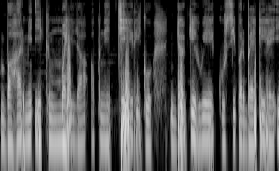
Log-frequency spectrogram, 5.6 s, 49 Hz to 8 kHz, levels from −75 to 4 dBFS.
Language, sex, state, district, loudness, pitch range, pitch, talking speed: Hindi, male, Jharkhand, Garhwa, -21 LUFS, 115-125 Hz, 120 Hz, 150 wpm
